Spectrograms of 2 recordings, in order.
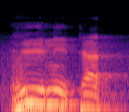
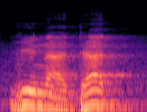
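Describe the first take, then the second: First: The second letter carries an i vowel. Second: The second letter carries an a vowel. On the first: "huruf yang kedua ikut di kasrah juga" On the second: "huruf yang kedua dibaca fathah"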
